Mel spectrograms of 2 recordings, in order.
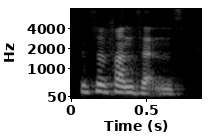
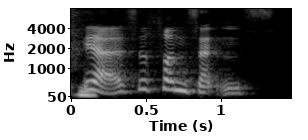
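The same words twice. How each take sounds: First: Repeated much softer, under the breath. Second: Said in the usual way. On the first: Shown as a demonstration. Repeating her own line to herself, quietly. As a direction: murmur it back to yourself.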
